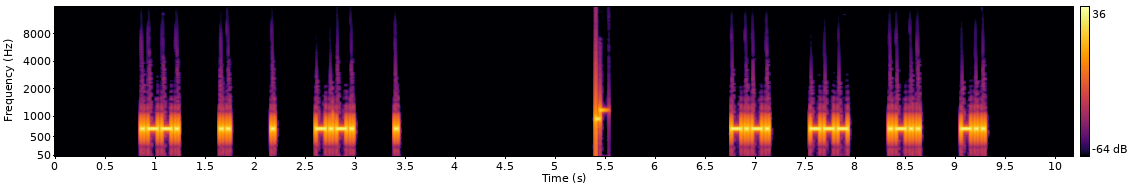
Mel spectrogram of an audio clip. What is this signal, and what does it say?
Morse code, heard as a keyed tone, about 34 wpm, spaced as for 16 wpm, 690 Hz. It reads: PIECE COLD
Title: 4x Character Spacing - Top 500 Words - 35wpm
